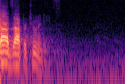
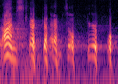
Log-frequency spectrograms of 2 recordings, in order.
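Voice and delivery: higher, soft frightened leper; mock fearful; 5 semitones higher, 4 dB quieter than usual. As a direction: act a hushed little whimper of fear. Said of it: "they, they're fearful".

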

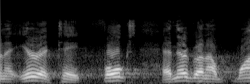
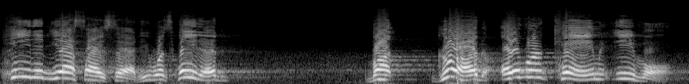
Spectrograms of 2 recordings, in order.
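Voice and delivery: raised, louder preaching voice; 8 semitones higher, 6 dB louder, slower than usual. Acted. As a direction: proclaim it to the congregation. Preacher building the sermon.

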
